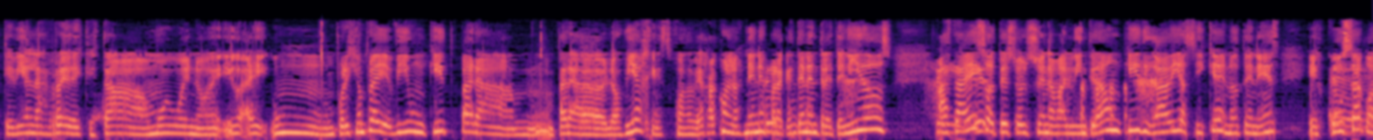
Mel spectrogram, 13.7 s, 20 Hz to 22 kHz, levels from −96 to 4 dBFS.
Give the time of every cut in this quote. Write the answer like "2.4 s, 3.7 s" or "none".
none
